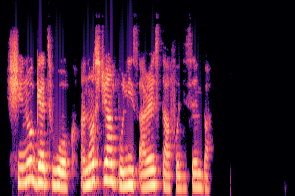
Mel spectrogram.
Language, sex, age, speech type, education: Nigerian Pidgin, female, 15-29, spontaneous, secondary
